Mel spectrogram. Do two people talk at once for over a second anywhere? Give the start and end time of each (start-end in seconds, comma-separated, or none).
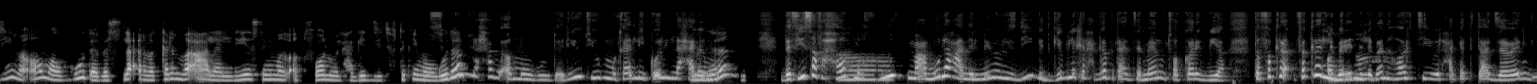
none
